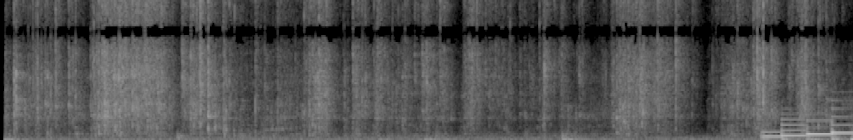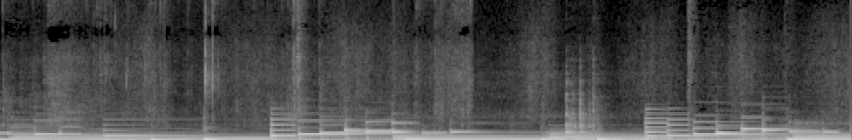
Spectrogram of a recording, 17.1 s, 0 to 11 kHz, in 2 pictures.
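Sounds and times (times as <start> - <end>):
music: 7.7 - 17.0.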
